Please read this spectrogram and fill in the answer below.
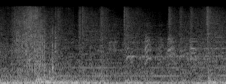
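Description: Trailer soundtrack: a harsh, noisy cry-like sound effect that falls in pitch in the first half second, over music with a few held tones.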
